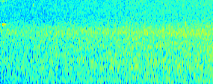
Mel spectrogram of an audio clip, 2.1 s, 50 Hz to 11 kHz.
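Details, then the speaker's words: Vintage Penncrest (Lakewood) 50 box fan, 2.25 amp McMillan shaded-pole motor with winged stator, dusty and not yet cleaned or oiled, on high: even air whoosh, smooth low hum, no ticking or rubbing, 2.36 A, 185 W; normal running. "Alright, let's go up to high speed. Came up to speed without a problem. And we're at 2.36 amps, 185 watts."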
